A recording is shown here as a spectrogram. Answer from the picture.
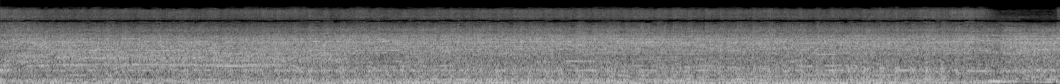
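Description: Death metal band playing live: distorted electric guitars and drums in a dense, unbroken wall of sound, heard at loud, steady volume from the audience.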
